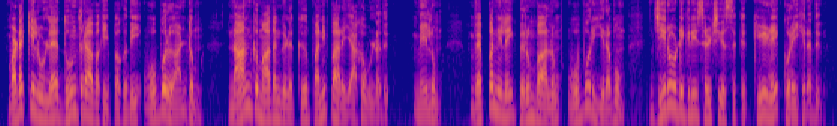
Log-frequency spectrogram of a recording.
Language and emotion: Tamil, neutral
